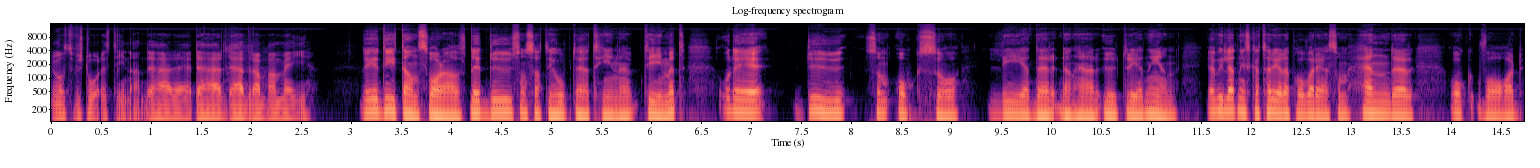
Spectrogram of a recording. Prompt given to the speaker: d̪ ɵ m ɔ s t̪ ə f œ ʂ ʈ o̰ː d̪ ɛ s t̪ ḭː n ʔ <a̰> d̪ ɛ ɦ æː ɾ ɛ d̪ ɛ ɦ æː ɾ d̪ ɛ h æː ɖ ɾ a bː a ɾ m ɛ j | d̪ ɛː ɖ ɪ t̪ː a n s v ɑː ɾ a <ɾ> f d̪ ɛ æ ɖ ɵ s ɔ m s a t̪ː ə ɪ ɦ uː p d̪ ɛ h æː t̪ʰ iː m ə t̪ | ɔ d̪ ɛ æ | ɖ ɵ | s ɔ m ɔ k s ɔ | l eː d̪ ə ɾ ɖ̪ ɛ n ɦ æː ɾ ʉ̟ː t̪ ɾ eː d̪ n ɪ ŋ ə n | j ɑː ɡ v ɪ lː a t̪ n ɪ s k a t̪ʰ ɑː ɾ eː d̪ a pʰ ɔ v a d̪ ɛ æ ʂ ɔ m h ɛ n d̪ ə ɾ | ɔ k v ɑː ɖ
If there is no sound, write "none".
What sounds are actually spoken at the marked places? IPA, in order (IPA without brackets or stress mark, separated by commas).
a̰, l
